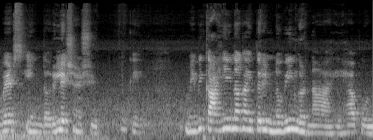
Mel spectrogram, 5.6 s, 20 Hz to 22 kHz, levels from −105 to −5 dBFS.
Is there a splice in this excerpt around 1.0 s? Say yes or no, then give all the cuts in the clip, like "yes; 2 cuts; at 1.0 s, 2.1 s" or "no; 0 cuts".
no; 0 cuts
